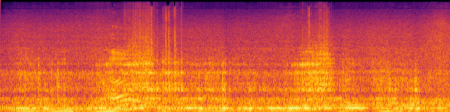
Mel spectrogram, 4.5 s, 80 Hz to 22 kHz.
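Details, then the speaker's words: Ford Mustang V8 at salvage auction, Diablo Sport tuner noted, airbag and service engine lights on, no brake pedal: deep smooth rumble swelling cleanly through throttle blips, not too loud; normal exhaust note. "listen to this it's got a nice little rumble to it sounds nice not too loud"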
